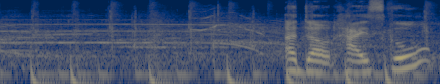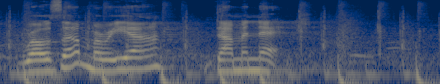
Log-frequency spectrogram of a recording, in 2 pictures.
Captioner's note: audience cheering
